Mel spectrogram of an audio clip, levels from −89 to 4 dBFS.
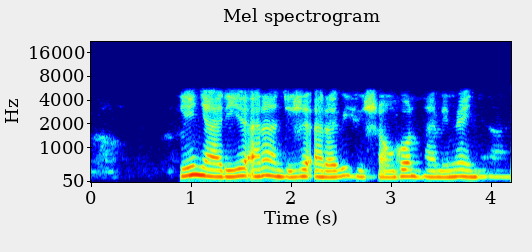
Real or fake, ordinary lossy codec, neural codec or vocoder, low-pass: fake; Opus, 24 kbps; codec, 24 kHz, 0.9 kbps, WavTokenizer, medium speech release version 2; 5.4 kHz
